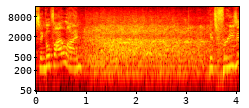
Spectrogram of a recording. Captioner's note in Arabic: ضحك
